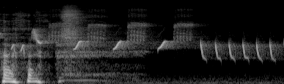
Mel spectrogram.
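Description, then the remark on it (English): A nightingale sings clear, moving through varied whistled and buzzy phrases before a run of about eight identical sharp notes repeated in a quick, steady rhythm. “There are birds called nightingales, but it's a very much a European and Eurasian bird.”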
